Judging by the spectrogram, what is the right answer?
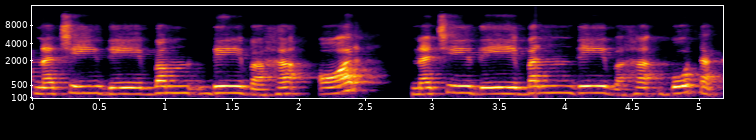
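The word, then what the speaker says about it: देवं: So therefore the Visarga, the Anuswara gets replaced by the Anunasika of that Varga. So instead of Nache Devam Devaha, we chant it as Nache Devan Devaha.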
